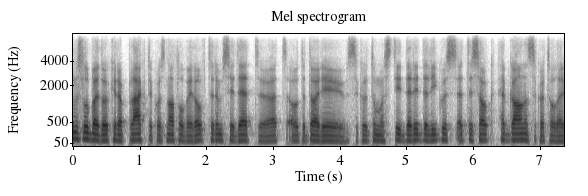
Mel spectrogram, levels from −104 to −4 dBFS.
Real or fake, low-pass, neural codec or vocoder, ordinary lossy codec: fake; 7.2 kHz; codec, 16 kHz, 0.2 kbps, FocalCodec; Opus, 24 kbps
